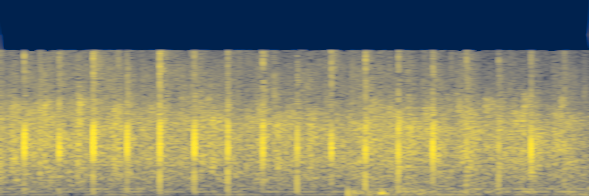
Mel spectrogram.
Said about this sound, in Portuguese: se possível, senhores, vamos dar uma salva de palmas aqui para todos os nossos homenageados, porque realmente vocês nos representam, a nossa população.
